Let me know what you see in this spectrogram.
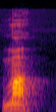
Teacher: दोनों होंठ आपस में स्पर्श कर रहे हैं, मिल रहे हैं, मतलब इसका उच्चारण स्थान ओष्ठ है।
